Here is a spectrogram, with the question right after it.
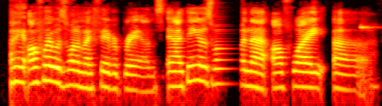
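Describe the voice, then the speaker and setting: Over background music, a woman talks at a fairly quick pace with medium pitch and ordinary pitch variation. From US South. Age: 20s. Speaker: sneaker shop owner. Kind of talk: casual chat. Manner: halting.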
